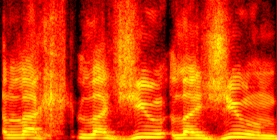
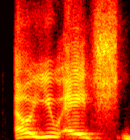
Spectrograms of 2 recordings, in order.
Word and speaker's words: legume: Texter says it's legume, by the way. LUH-JHOOM. Legume. Yeah, but we just, we looked up a pronunciation guide and it said legume.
